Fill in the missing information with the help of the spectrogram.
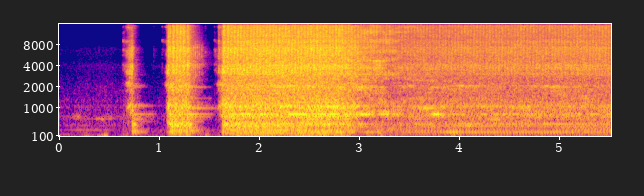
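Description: Cordless impact wrench running a lug nut down over a stack of washers, drawing a new wheel stud through the hub until it seats. Two short bursts, then a long continuous run from about a second and a half in that eases slightly in level about three seconds in.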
